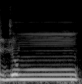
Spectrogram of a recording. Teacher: منہ بند کر کے غنہ کریں گے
